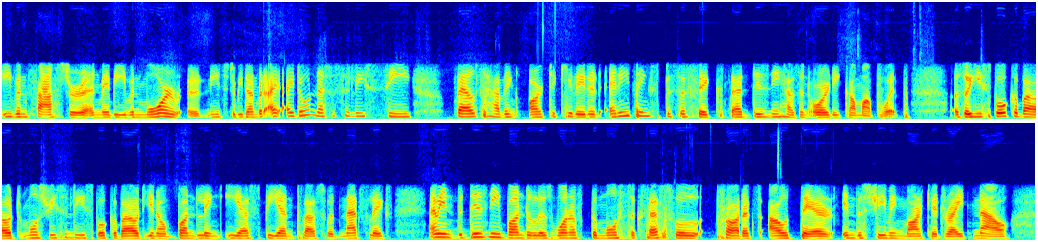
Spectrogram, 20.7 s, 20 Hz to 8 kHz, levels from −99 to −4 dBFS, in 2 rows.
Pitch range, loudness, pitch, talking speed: 170-205 Hz, -23 LUFS, 185 Hz, 185 wpm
